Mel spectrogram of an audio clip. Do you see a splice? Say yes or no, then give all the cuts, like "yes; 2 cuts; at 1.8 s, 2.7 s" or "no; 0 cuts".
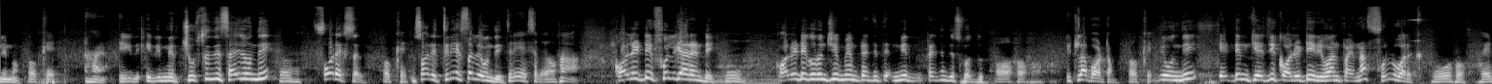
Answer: yes; 1 cut; at 11.6 s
